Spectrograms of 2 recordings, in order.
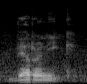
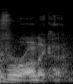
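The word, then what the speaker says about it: Véronique: Now, I am uncertain how she would pronounce her name, but since it looks French to me, I'm pronouncing it in French, Veronique. For those who are... okay, here it is. For those who are American and have no capacity for other languages, call her Veronica.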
